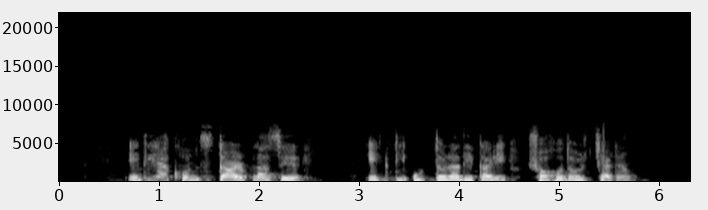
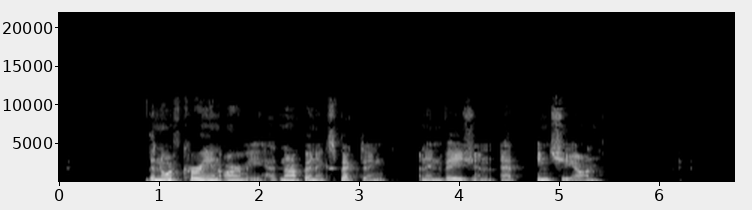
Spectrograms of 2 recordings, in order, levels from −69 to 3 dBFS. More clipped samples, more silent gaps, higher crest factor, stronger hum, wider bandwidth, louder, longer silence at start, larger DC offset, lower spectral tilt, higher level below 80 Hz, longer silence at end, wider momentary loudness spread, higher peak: neither; neither; second, 16 dB vs 22 dB; neither; second, 7.2 kHz vs 11 kHz; first, -16 LUFS vs -21 LUFS; second, 0.7 s vs 0.9 s; neither; about the same, -5 dB/octave vs -5.5 dB/octave; about the same, -58 dBFS vs -62 dBFS; second, 0.6 s vs 1.35 s; second, 9 LU vs 13 LU; about the same, -2 dBFS vs -2 dBFS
